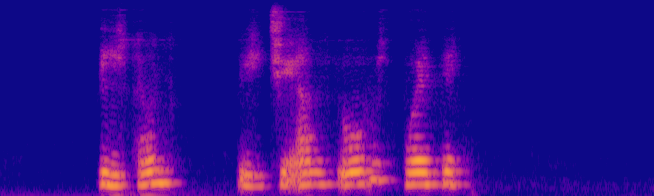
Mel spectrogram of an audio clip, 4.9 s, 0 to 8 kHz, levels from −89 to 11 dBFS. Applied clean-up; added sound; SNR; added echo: neural mask model DeepFilterNet 3.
